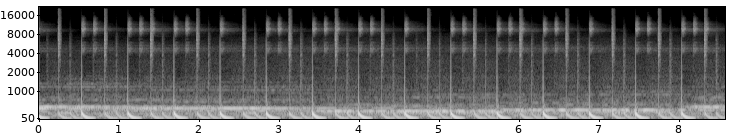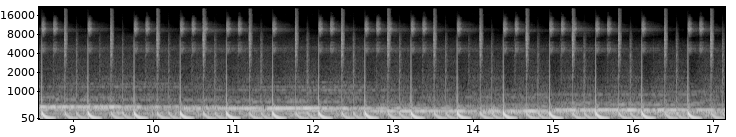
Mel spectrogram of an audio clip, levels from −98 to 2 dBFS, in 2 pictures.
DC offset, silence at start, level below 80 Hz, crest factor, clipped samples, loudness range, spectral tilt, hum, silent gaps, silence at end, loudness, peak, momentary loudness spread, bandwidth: under 0.1%; 0 s; -26 dBFS; 16 dB; under 0.1%; 0 LU; -6.5 dB/octave; none; none; 0 s; -22 LUFS; -6 dBFS; 4 LU; over 20 kHz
